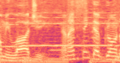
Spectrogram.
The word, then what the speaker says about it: Logy: his name okay so we know the proper pronunciation people usually call me lodgy and I think I've grown to like that name lodgy I like Loki better but Logie okay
